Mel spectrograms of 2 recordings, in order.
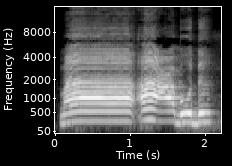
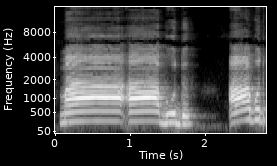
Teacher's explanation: صحیح ادائیگی ہوگی ما اعبد. اور بعض لوگ ہم عین کو حمزہ سے بدلتے ہیں ما آبود, آبود پڑھ دیں گے تو بھی غلط ہو جائے گا.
